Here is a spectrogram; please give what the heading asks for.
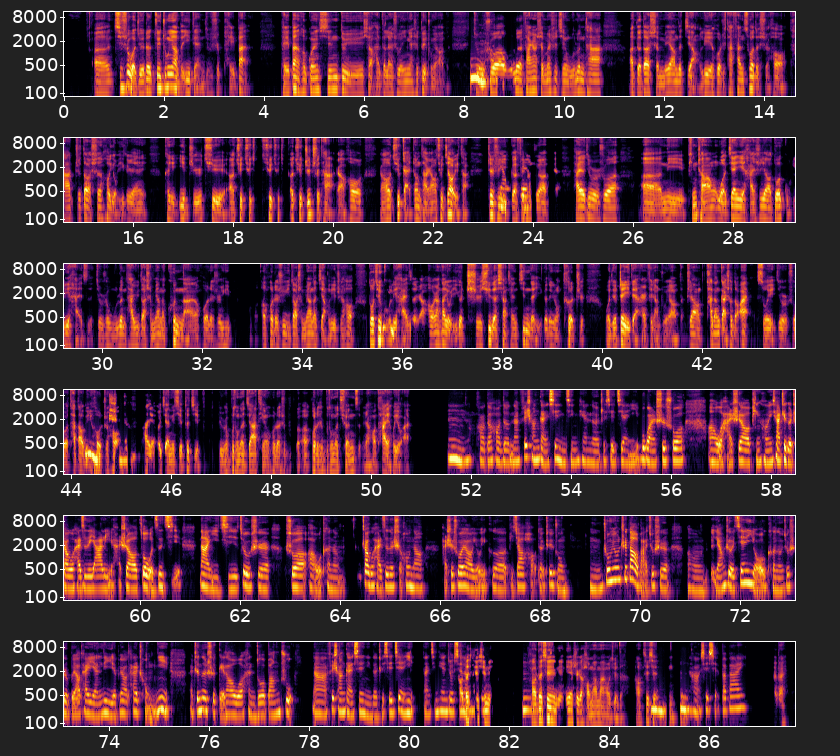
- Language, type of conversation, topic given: Chinese, advice, 在养育孩子的过程中，我总担心自己会犯错，最终成为不合格的父母，该怎么办？
- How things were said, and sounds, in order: other background noise; laughing while speaking: "下"; tapping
